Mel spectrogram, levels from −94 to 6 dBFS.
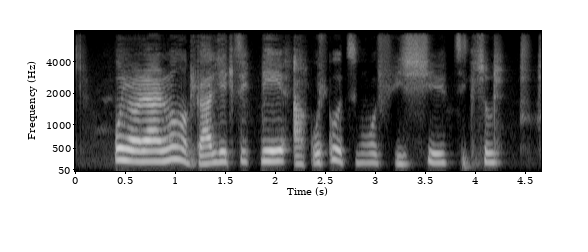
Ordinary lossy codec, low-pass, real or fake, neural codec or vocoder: none; 7.2 kHz; fake; codec, 16 kHz, 0.5 kbps, FunCodec, trained on Chinese and English, 25 frames a second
